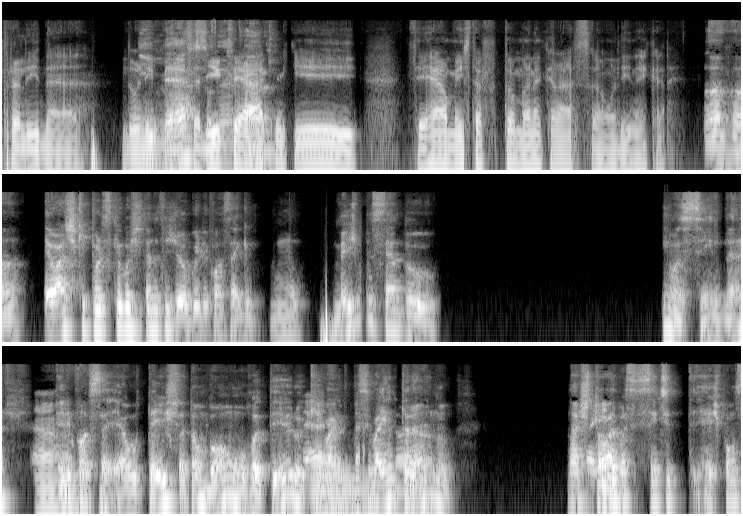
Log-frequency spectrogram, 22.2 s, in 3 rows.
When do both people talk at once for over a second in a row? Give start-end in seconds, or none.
1.4-2.8, 17.8-19.1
